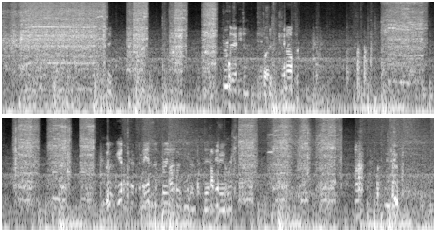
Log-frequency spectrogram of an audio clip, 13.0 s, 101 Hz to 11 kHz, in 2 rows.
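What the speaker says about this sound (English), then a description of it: "these 2x4s are going to get glued and screwed with some Craig 1 1/4 inch screws to those 2x6s" A power drill drives 1 1/4 inch screws through glued 2x4s into 2x6 framework for a farmhouse table, in loud repeated bursts of whirring separated by short pauses, with rubbing and handling noises in between.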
